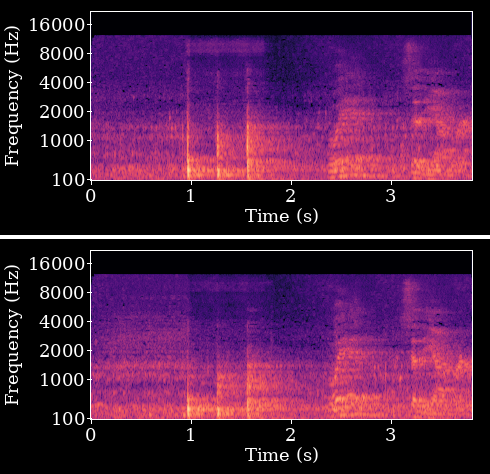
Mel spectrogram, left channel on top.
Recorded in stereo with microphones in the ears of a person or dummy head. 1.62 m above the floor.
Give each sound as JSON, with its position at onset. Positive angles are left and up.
{"t": 1.0, "sound": "knocking", "side_deg": 30, "distance_m": 0.5}
{"t": 2.4, "sound": "a man speaking", "side_deg": -75, "distance_m": 3.5}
